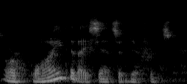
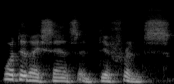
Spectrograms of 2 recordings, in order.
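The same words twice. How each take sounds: First: 더 조용히 고쳐 읽기; quieter corrected reread. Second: Said in the usual way. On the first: Real, not acted. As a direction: softly reread with why.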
